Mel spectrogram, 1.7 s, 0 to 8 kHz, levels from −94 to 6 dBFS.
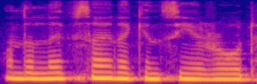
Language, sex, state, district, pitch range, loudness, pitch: English, female, Arunachal Pradesh, Lower Dibang Valley, 190-205 Hz, -11 LUFS, 200 Hz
